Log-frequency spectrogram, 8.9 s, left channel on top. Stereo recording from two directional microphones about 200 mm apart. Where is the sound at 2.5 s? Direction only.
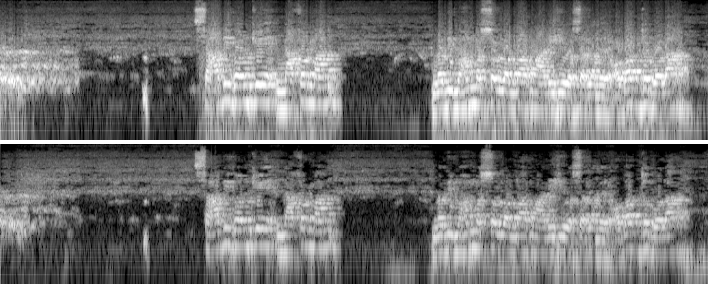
45° left (ahead or behind).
